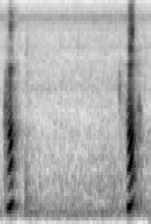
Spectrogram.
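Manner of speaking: short rising "Hah?" of surprise; startled huh. Shown as a demonstration. Teacher showing students how a startled person sounds, surprised rising "Hah?". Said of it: "kalau orang kaget tuh gini".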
